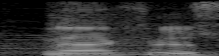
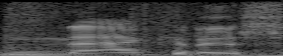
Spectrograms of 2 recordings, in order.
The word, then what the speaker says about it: Natchitoches: Natchitoches meat pies. We're gonna make the filling. Why are we calling it that? Natchitoches is a town in north central Louisiana.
